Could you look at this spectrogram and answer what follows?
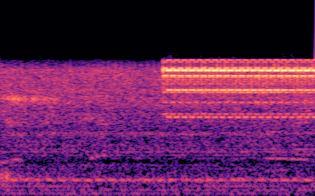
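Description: A phone ringtone for an incoming call begins partway through, a steady run of bright, pulsing electronic tones over a quiet indoor background.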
